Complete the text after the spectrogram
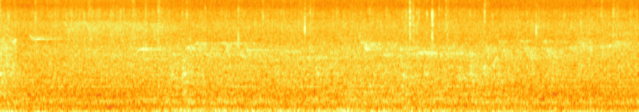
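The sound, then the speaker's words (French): Steady rain falls at Coublanc, a dense, even hiss with a low rumbling patter underneath. A few faint, brief bird calls come through above it. “Et là, il pleut, on observe un comportement intéressant”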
